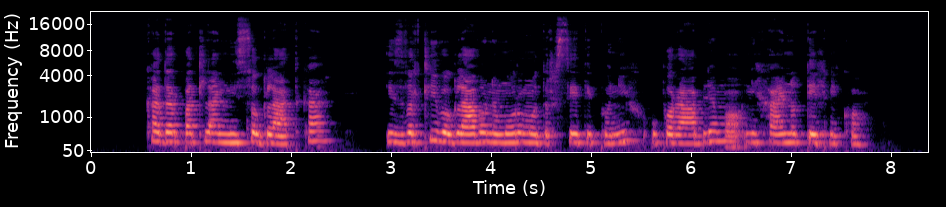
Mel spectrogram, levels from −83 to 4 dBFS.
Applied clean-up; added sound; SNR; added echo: none; none; none; none.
